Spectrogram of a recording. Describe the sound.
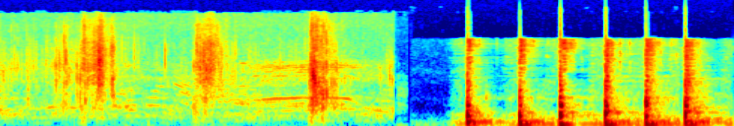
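A voice speaks briefly, then after a short pause comes a run of about seven firm, evenly spaced knocks on the door of a friend's house, loud.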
